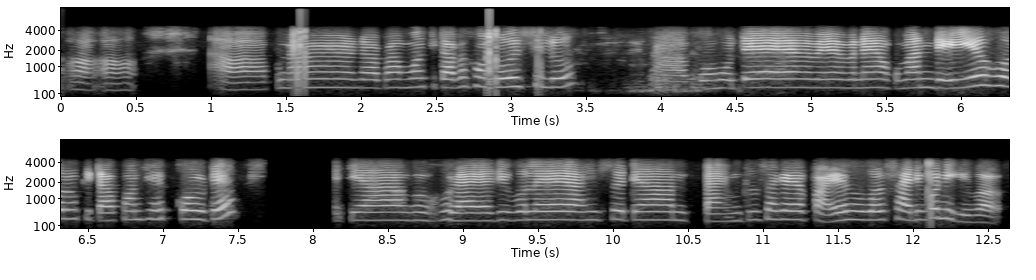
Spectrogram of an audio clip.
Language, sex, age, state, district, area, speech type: Assamese, female, 45-60, Assam, Tinsukia, rural, conversation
